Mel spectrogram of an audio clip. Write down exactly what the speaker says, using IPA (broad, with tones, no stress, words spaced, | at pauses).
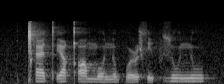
ǀʰæ˦tʼe˦qʼɒ˦mo˧ no˧po˨˦ɭsi˨f zu˦nu˦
